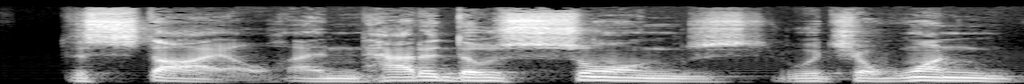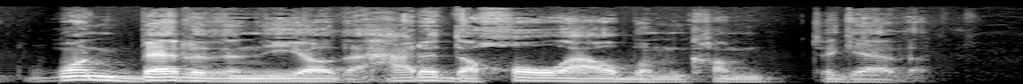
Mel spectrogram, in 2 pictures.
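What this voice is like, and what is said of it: Brooklyn accent. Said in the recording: “So this is a bona fide Brooklyn accent... it just sounds so great”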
